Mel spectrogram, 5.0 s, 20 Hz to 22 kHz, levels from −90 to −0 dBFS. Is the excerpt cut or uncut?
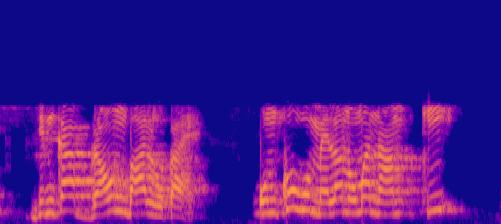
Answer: uncut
